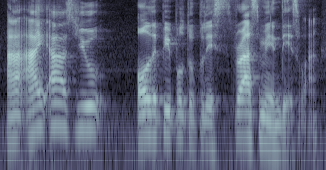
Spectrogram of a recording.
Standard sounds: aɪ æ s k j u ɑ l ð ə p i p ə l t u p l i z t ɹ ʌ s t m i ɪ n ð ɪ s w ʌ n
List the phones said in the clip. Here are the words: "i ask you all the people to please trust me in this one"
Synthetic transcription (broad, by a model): aɪ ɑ s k j u ɑ l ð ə p i p ə l t u p l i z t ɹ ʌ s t m i ɪ n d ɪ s w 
